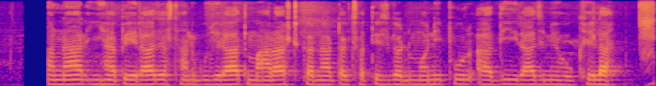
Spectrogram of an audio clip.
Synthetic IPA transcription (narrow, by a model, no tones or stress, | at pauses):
anaɾiɦãpeɾad͡ʒəst̪ʰanɡud͡ʒɾat̪məɦaɾasʈɾə̥kəɾnaʈək̚t͡ʃʰət̪ːis̬ɡəʈmənipuɾad̪iɾad͡ʒəmeɦokʰela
